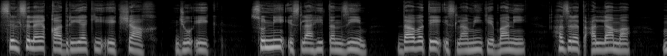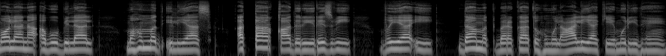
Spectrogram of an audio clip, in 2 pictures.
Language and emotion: Urdu, neutral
